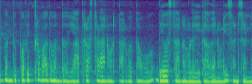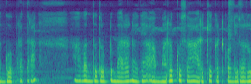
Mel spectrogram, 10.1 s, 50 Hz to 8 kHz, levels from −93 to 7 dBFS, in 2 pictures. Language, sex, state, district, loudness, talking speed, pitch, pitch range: Kannada, female, Karnataka, Raichur, -16 LUFS, 150 wpm, 165 Hz, 160-180 Hz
